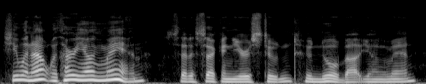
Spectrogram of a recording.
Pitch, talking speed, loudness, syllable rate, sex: 150 Hz, 240 wpm, -17 LUFS, 5.2 syllables/s, male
